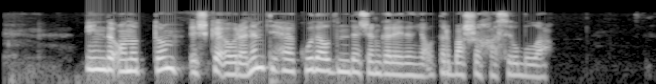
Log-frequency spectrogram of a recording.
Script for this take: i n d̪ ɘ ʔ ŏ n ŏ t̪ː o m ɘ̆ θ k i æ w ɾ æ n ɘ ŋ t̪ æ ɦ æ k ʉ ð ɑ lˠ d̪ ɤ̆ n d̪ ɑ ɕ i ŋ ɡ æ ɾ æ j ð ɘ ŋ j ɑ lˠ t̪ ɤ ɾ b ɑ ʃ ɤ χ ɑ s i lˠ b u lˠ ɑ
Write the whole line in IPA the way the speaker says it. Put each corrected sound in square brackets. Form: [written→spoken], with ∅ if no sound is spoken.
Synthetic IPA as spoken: i n d̪ ɘ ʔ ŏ n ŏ t̪ː o m ɘ̆ [θ→ʃ] k [i→æ] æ w ɾ æ n ɘ [ŋ→m] t̪ [æ→i] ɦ æ k ʉ ð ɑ lˠ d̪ ɤ̆ n d̪ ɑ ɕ [i→æ] ŋ ɡ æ ɾ æ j ð ɘ ŋ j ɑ lˠ t̪ ɤ ɾ b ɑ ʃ ɤ χ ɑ s i lˠ b u lˠ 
